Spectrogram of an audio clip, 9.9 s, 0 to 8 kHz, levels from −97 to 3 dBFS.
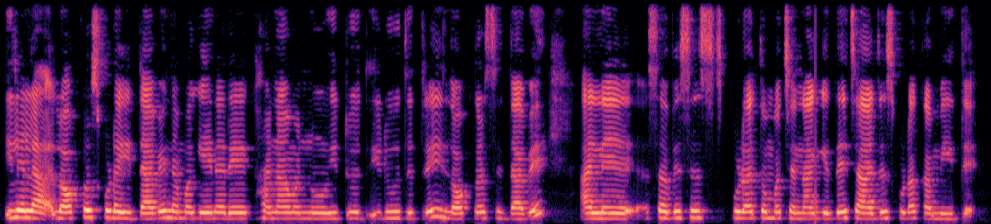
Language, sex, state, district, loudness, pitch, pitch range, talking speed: Kannada, female, Karnataka, Belgaum, -16 LUFS, 220 Hz, 210-250 Hz, 120 wpm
